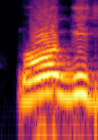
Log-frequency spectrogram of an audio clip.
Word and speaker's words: mortgage: should be like this Mo morgage morgage morage means R is dropped and T is dropped two letters are dropped see the this is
